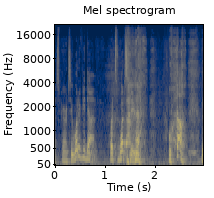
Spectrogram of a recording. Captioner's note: laughing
